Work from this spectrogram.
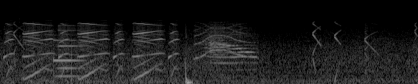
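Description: A cat in King's Quest 5 yowls and meows in rising, wavering cries, with rapid squeaks mixed in as it chases a rat, followed by a few quieter chirps, fairly faint.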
